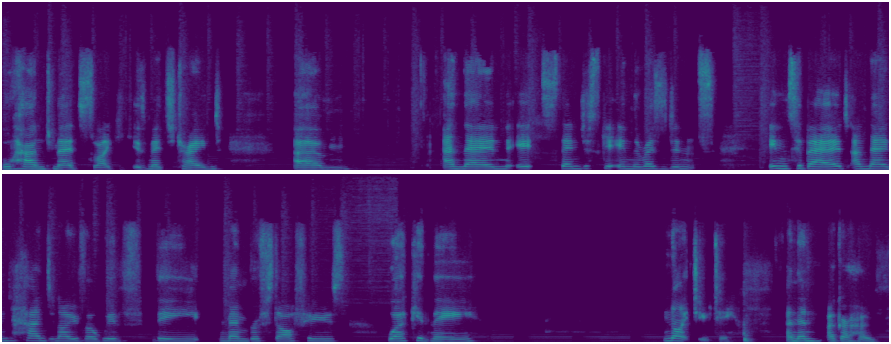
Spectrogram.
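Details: Adult female care and support worker with a stammer, previously treated at the Michael Palin Centre: stammering.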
